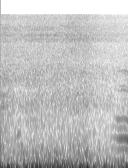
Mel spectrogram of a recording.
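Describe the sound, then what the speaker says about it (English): Wind roars across the microphone of a mountain biker riding a wooden boardwalk, a loud, continuous gusty rush with low rumble. "Oh, a little windy."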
